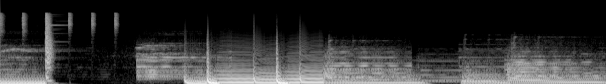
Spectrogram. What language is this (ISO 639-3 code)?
eng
